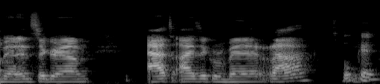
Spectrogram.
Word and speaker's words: Rivera: But yeah, I mean, you can follow me on Instagram at Isaac Rivera. Okay. So that's roll the R's as you type it.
